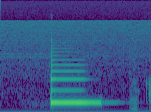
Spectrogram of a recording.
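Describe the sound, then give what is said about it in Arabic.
A telephone tone marks a phone-in caller's line being cut off: one steady electronic tone with strong harmonics holds for about half a second, then drops to a fainter lingering hum, followed by a couple of soft blips. “انقطع الخط.”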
